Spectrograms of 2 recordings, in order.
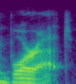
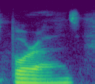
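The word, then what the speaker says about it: Boras: So offensive coordinator Frank Signetti was let go on Monday, and Rob Boraz, I believe is how you say his name. I always want to say Borat, but it's Boraz.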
